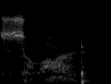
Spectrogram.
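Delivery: soft, frustrated whisper.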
